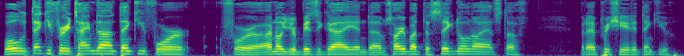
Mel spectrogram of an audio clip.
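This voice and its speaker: A man's voice: mid-range voice, steady tone, quick pace, a little mellow, clean tone, no echo, clean studio sound. Friendly male podcast host. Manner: agreeable, many short yeahs and wows. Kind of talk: casual interview and outro.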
